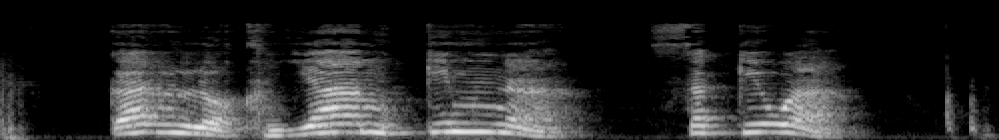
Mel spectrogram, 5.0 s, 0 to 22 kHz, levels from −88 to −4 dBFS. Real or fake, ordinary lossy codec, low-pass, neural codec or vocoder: fake; MP3, 48 kbps; 10.8 kHz; vocoder, 44.1 kHz, 128 mel bands, Pupu-Vocoder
